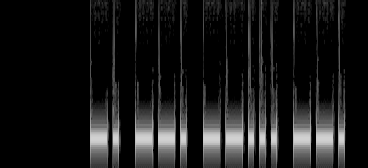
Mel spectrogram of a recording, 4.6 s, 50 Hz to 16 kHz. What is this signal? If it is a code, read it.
Morse code, heard as a keyed tone, about 17 wpm, 700 Hz. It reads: NG7G
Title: USA Call Signs - 4 Characters - 2x Character Spacing - 17wpm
